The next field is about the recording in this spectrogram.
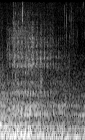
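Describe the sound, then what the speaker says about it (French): A lion roars in the video game Far Cry Primal during a night hunt, a dense, rumbling growl that stays loud and sustained throughout the short stretch. "Cette fois-ci, c'est le lion."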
